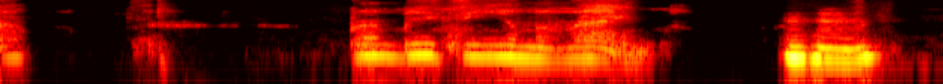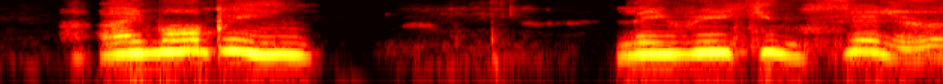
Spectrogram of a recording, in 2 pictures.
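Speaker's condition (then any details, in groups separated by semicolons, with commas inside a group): Cerebral palsy with ataxia; ataxia, tracheostomy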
